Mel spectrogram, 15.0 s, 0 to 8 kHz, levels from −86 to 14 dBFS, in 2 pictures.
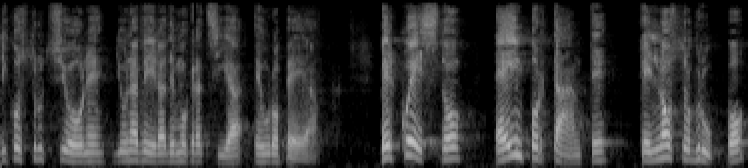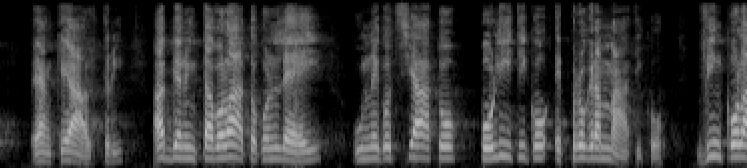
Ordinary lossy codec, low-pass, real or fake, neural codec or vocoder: none; 7.2 kHz; fake; codec, 16 kHz, 16 kbps, FreqCodec, smaller model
